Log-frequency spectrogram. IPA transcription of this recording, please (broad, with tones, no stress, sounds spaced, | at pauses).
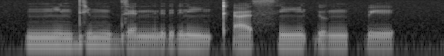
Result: ŋ ĩ˦ d i˦ m d ɛ˨ n r ĩ˦˨ kʼ a˦ s ĩ˦ ɗ ʊ˦ ŋ k͡p ɪ˦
